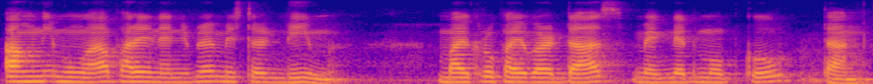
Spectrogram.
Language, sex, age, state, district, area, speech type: Bodo, male, 30-45, Assam, Kokrajhar, rural, read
